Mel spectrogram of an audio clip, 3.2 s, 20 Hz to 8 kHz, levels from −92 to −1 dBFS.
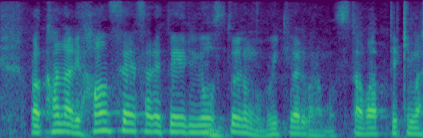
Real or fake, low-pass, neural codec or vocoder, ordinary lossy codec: fake; none; codec, 16 kHz, 4 kbps, FreqCodec, smaller model; none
